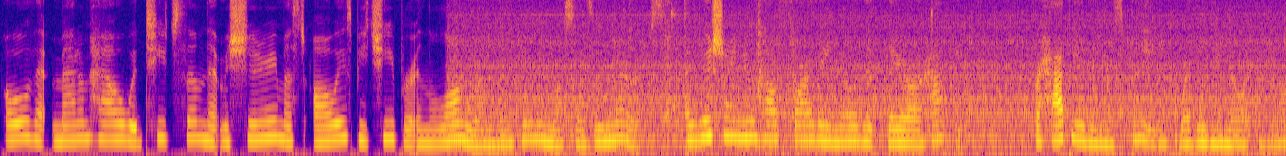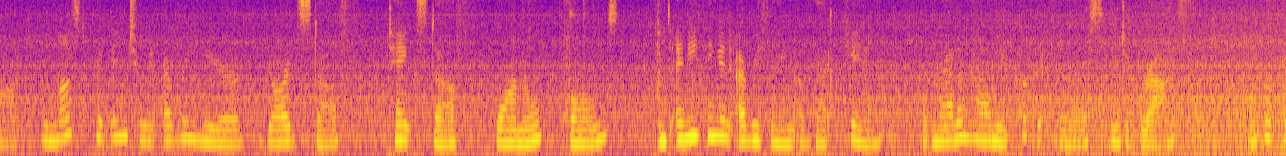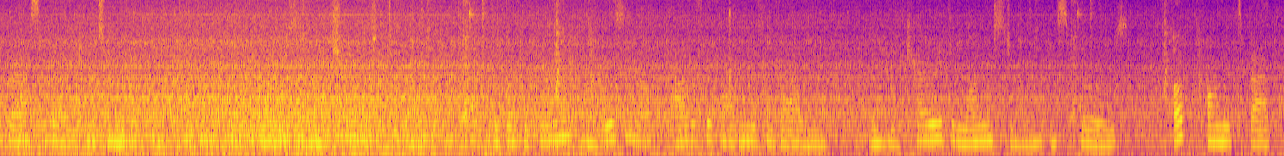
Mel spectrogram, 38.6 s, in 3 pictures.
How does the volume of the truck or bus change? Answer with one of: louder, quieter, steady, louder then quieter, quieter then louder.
louder then quieter.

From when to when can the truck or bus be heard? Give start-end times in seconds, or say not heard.
4.5-38.5.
